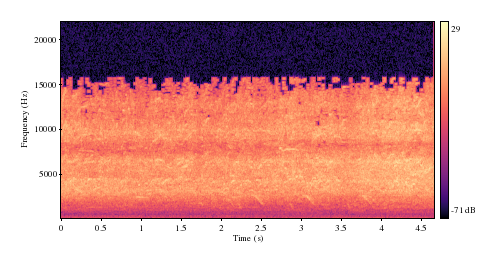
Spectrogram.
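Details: Before sunrise, hundreds of rainbow lorikeets leave tall Norfolk Pine roosts at Burleigh Heads Beach, Gold Coast, Queensland, Australia; a deafening wall of high, harsh screeches and squeals with occasional short downward-sliding notes poking through.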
